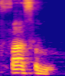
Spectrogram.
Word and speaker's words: facile: Facile means, it's pronounced facile, means friendly or flexible.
